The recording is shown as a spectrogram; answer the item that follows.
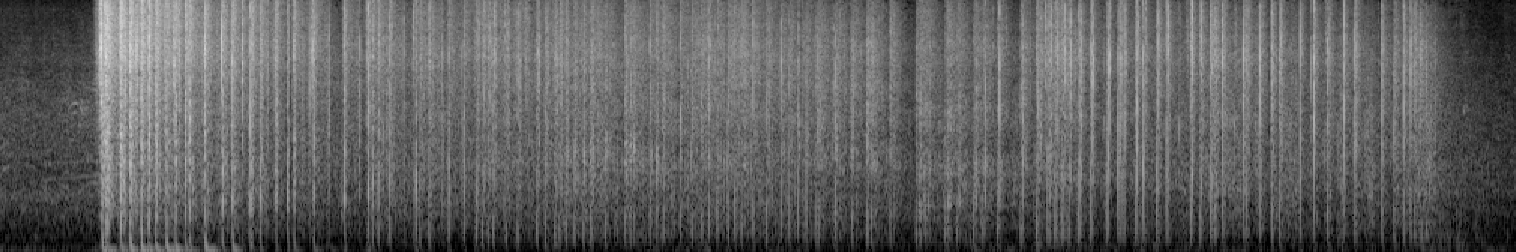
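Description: Mascletà: a dense, rapid-fire string of firecracker bangs from masclets set off on the ground. It starts abruptly about a second in, is loudest at the very start, and keeps going with only a brief break a little past the middle.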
